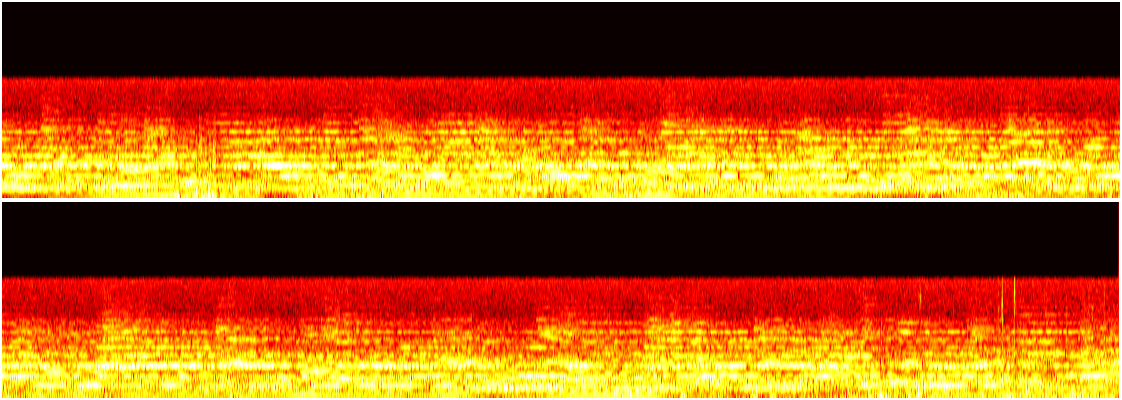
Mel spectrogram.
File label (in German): Geläut der Marienkirche in Lübeck mit Nebengeräuschen der Straße; Marienglocken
